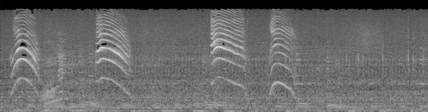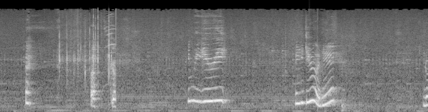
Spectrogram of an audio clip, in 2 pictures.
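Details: Pet cats indoors give a series of arching, high meows, roughly four in the first six seconds, then after a pause several lower, wavering drawn-out meows and a clatter, over faint background music.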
